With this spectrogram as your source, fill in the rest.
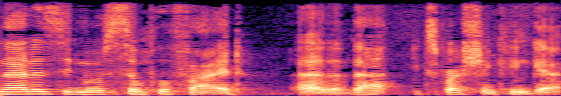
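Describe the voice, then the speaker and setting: A woman talks at a very fast pace. Her pitch is medium and her intonation fairly even. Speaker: math teacher. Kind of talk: tutorial. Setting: recorded video lesson.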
